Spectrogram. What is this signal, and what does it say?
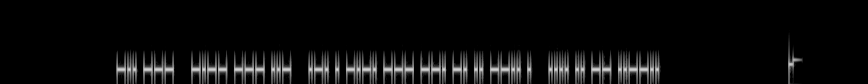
Morse code, heard as a keyed tone, about 44 wpm, 700 Hz. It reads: DO YOU RECOGNIZE HIM?
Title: Sentences from Top 1400 Words 45wpm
